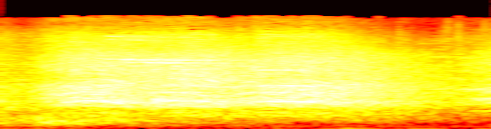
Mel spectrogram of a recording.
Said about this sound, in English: A big crowd as expected here at Huff Hall.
